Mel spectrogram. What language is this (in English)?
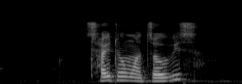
Nepali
